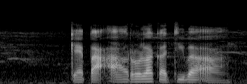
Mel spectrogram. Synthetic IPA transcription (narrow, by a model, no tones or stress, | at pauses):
kʼɛpʼa̰ʔarʊlakʼatʼiba̰ʔa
